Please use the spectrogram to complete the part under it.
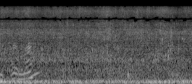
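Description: Water pours into a sizzling pan.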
